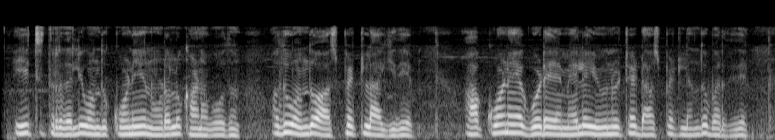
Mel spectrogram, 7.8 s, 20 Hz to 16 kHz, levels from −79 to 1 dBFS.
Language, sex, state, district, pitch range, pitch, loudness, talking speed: Kannada, male, Karnataka, Bangalore, 165-200 Hz, 180 Hz, -14 LUFS, 140 wpm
